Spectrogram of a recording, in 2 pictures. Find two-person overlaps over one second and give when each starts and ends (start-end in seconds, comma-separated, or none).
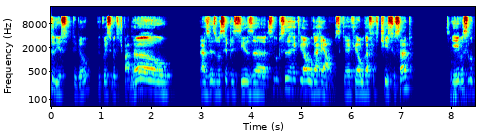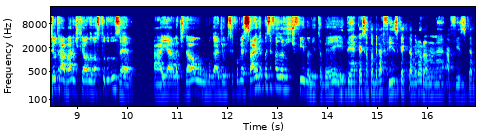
none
